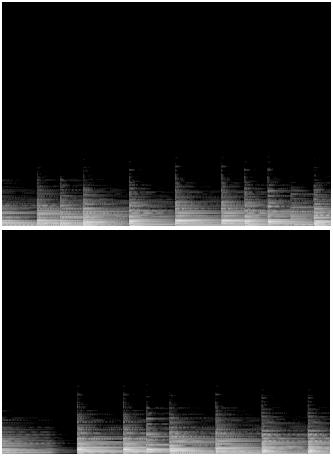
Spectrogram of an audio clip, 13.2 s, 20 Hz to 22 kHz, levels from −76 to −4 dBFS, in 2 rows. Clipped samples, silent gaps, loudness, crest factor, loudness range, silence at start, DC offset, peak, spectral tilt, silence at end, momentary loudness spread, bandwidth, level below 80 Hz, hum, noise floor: under 0.1%; none; -20 LUFS; 16 dB; 2 LU; 0 s; under 0.1%; -4 dBFS; -10 dB/octave; 0 s; 9 LU; 6 kHz; -52 dBFS; none; -48 dBFS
